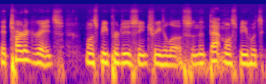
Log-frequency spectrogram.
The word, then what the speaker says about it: trehalose: Am I saying that right, Fuzz? – Yep. – Yeah, trehalose.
